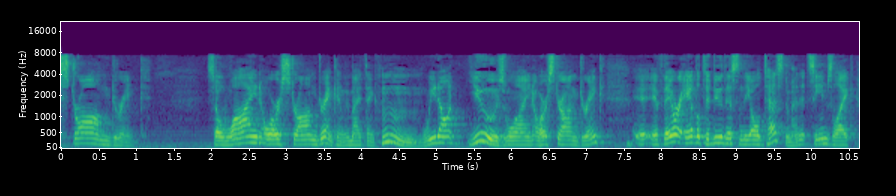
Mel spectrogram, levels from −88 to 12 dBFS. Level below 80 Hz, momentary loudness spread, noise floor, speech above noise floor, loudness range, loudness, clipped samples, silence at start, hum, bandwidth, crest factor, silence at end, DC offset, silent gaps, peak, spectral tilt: -48 dBFS; 9 LU; -43 dBFS; 29 dB; 1 LU; -14 LUFS; under 0.1%; 0 s; none; 7.6 kHz; 14 dB; 0.05 s; under 0.1%; none; 0 dBFS; -4 dB/octave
